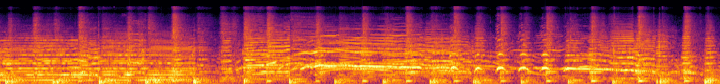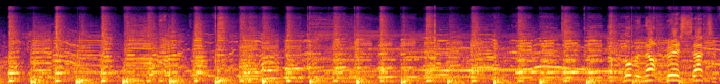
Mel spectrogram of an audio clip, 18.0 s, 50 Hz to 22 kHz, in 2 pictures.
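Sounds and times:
brass band playing lively tune: 0:00.0 - 0:18.0
steady drum beat: 0:00.0 - 0:18.0.

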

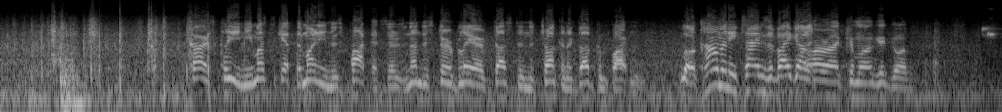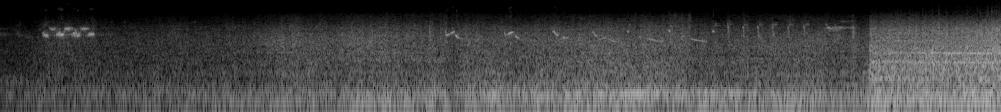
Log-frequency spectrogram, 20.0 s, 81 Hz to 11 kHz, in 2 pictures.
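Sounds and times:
small birds chirping: 0:09.5 - 0:12.2, 0:14.4 - 0:18.7
car driving fast over dirt: 0:11.2 - 0:20.0.

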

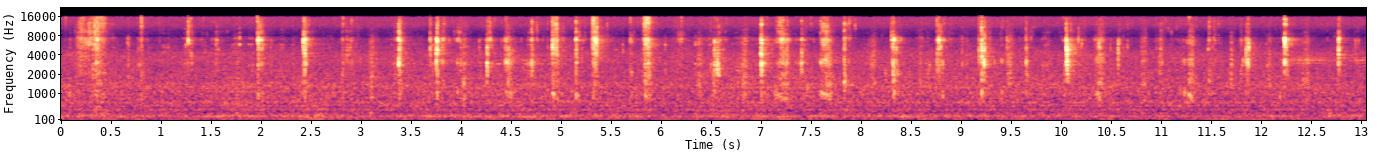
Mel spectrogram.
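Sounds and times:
chewing: 0:00.2 - 0:13.0.

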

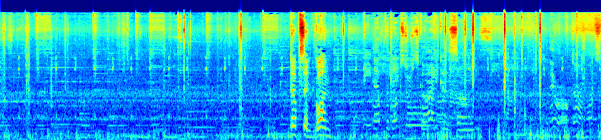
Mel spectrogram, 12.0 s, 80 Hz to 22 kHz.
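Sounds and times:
indistinct voices in a car: 0:00.0 - 0:12.0
road and engine noise: 0:00.0 - 0:12.0.

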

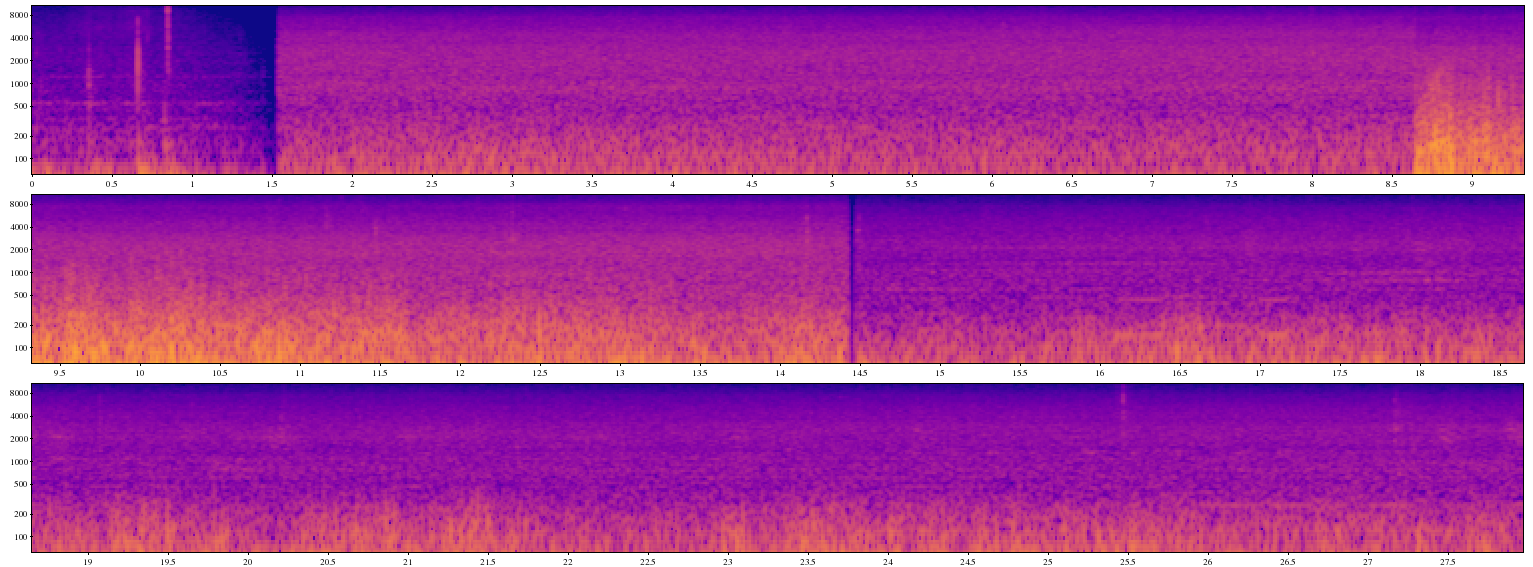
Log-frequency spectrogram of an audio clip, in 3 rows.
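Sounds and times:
wind hissing: 0:01.6 - 0:27.9
gusty wind rumble on microphone: 0:08.6 - 0:14.5, 0:15.1 - 0:27.9.

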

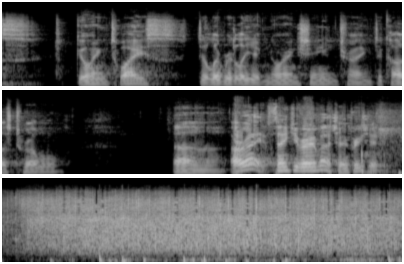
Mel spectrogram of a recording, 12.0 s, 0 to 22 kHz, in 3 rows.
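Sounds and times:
audience applauding: 0:08.0 - 0:12.0.

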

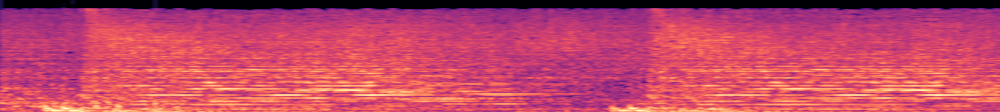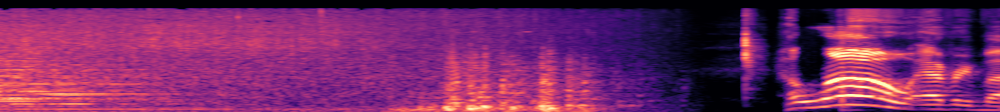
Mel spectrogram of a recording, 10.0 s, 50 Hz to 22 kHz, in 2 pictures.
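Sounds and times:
held music chords: 0:00.0 - 0:06.9
rain: 0:00.0 - 0:08.4
rolling thunder: 0:00.0 - 0:08.4.

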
